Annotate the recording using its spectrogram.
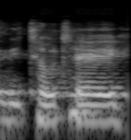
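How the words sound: The word is said with a Spanish pronunciation. "Spanish way is mitote. So I'm being fancy"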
